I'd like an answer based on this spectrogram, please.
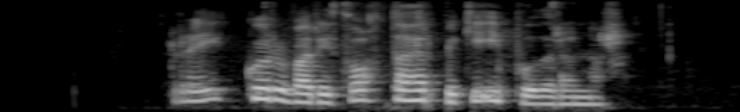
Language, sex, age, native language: Icelandic, female, 30-39, Icelandic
